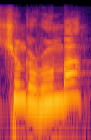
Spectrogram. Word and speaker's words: Chungarumba: It's Chungarumba is the way that you pronounce it.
